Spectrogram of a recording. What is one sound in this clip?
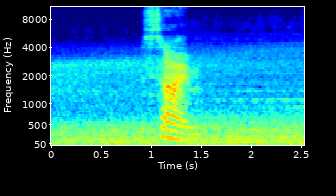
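A sharp whoosh sweeps quickly downward.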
